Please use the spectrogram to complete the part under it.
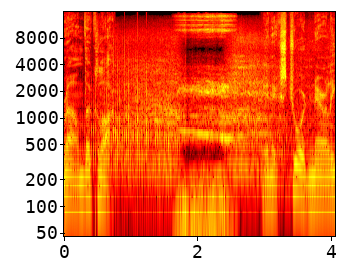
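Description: Tyres screech as a car skids on the road.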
